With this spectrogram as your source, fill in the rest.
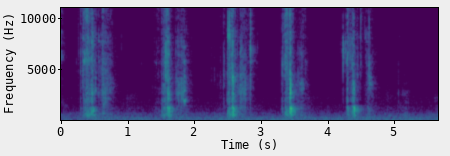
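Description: A knife chops through vegetables on a wooden board with soft, regular taps.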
